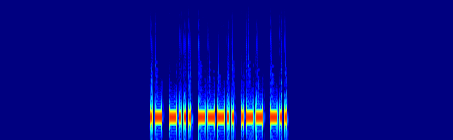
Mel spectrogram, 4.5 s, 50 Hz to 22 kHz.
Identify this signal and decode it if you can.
Morse code, heard as a keyed tone, about 52 wpm, 700 Hz. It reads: AB8WD
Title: USA Call Signs - 5 Characters - 50wpm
